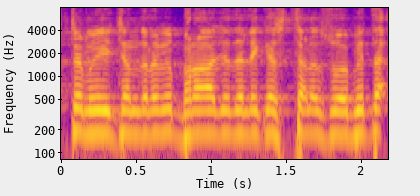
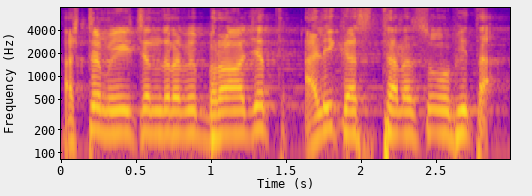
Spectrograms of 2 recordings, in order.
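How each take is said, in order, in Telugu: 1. మొత్తం వాక్యాన్ని ఆపకుండా ఒకేసారి చదవాలి. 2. ఈ వాక్యాన్ని విరామాలతో భాగాలుగా చదవాలి. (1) "మొత్తం చదవాలి" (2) "అలా విడదీసి చదవాలి"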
